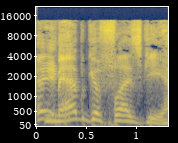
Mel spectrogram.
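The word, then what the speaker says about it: Meb Keflezighi: Meb Geflezgi. How do you say his name again? – No, that's it. You nailed it.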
